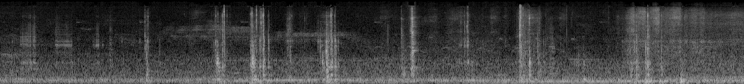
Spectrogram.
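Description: Rattling, creaking mechanical noise with a steady low hum and repeated sharp clicks, with no animal voice heard.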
